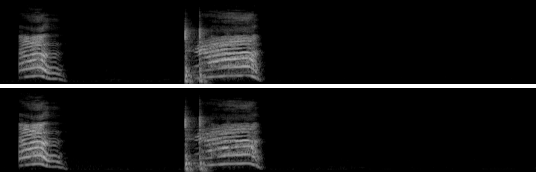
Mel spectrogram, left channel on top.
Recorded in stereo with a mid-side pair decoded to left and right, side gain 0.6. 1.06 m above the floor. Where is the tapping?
20° left, 1.0 m.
